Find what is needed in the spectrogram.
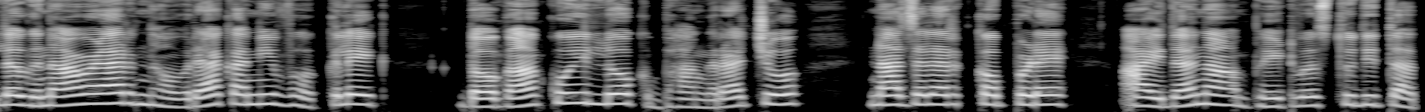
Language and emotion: Goan Konkani, neutral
